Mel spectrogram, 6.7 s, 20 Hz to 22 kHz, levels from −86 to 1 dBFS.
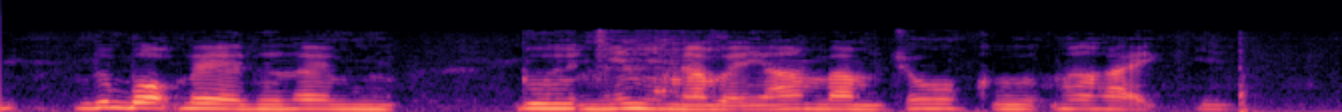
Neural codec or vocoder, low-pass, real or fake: codec, 16 kHz, 4 kbps, FunCodec, trained on Chinese and English, 50 frames a second; 7.2 kHz; fake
